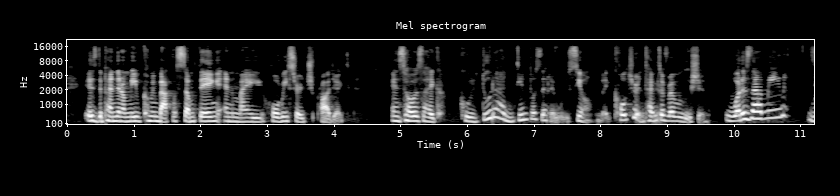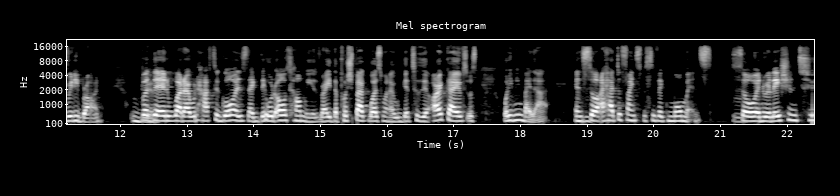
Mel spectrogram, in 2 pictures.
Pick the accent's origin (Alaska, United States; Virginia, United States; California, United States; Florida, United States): Florida, United States; Hialeah; also born or lived in Matanzas, Cuba; I arrived to Miami in 1999, January 15th.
